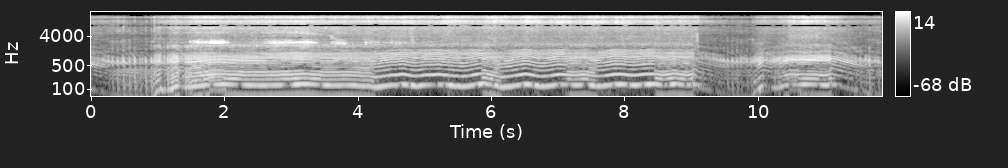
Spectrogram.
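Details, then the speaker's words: Echo CS-345 chainsaw, previously bogging under load from a lean mix, after richening the H screw 1/8 turn counterclockwise and lowering idle slightly: revs up crisply, holding strong steady high pitch through the cut without bogging; normal running under load. "as you can see adjusting that high speed screw about an eighth of a turn to the richer side of things allows this little saw to run exactly like it should"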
